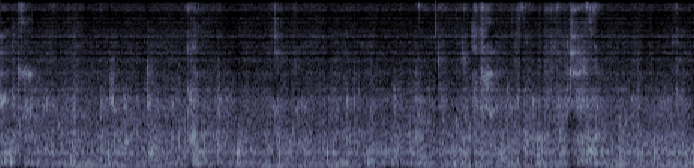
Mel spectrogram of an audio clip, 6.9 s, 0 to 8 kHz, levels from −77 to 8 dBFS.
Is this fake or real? fake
